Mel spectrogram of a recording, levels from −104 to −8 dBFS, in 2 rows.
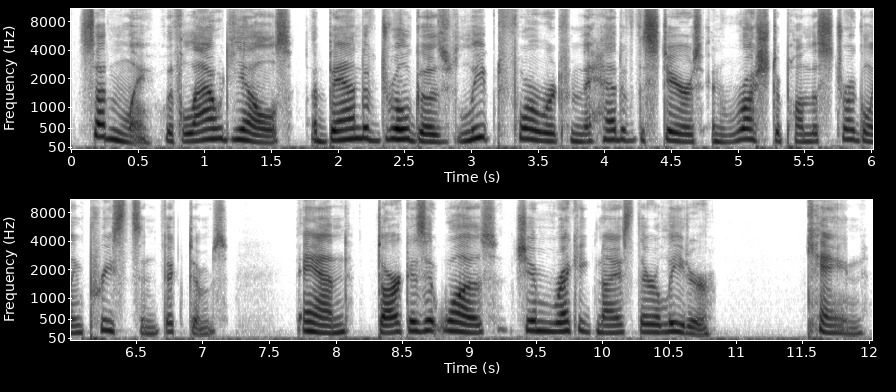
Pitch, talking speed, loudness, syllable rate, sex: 200 Hz, 165 wpm, -21 LUFS, 4.5 syllables/s, female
